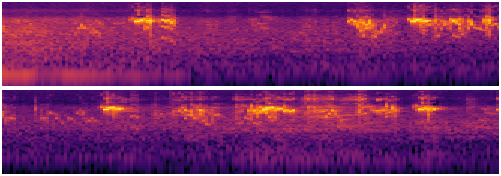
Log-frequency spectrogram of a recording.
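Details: Budgerigar pair, yellow male and blue female, pairing and looking for a nest: short bursts of bright, scratchy chirps about a second apart, with quiet gaps and a faint low hum early on.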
